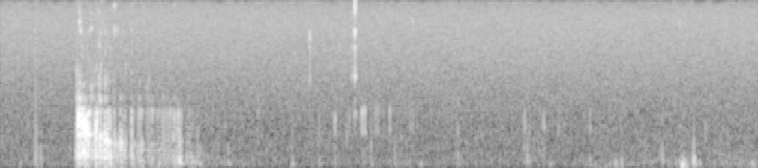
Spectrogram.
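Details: Hunger stomach growling after a skipped lunch: a loud gurgling rumble lasting under a second, then faint scattered gurgles; normal borborygmi.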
